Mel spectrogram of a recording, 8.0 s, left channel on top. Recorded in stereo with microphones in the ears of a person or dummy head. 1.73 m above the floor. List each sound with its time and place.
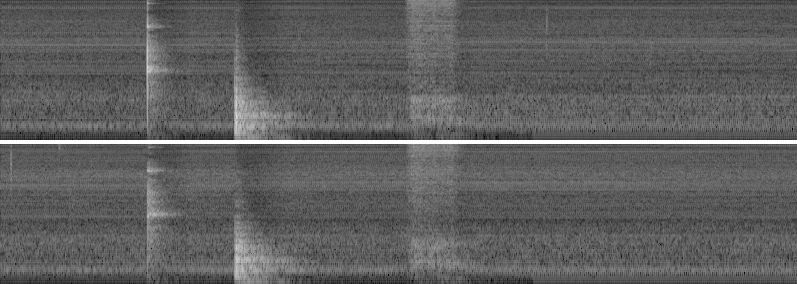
1.5 s tapping: 75° left (ahead or behind), 0.6 m
4.0 s a hiss: 15° left (ahead or behind), 1.2 m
